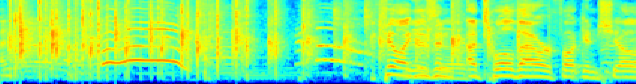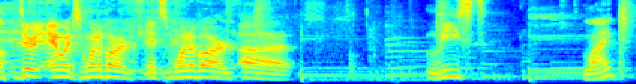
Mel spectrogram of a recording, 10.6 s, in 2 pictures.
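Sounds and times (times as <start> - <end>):
laughter: 0.0 - 4.0, 5.1 - 7.3
applause: 0.0 - 4.2
speech: 3.2 - 7.9, 8.8 - 9.4, 10.2 - 10.5.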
